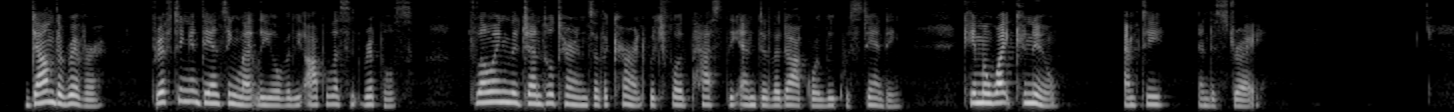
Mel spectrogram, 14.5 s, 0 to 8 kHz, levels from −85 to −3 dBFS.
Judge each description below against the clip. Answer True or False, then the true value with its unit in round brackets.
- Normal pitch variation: True (4.2 semitones)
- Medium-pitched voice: False (205 Hz)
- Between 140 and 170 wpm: True (155 wpm)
